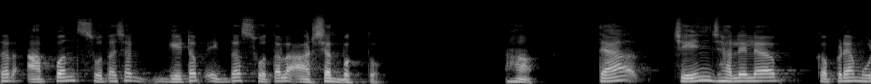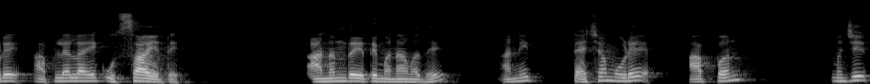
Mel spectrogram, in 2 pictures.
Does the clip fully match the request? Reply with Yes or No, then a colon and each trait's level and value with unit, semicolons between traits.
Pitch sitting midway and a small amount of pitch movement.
No: medium, 150 Hz; average, 3.9 semitones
